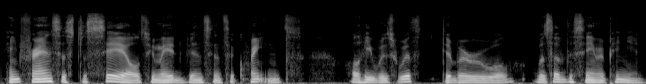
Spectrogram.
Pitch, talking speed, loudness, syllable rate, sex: 105 Hz, 175 wpm, -19 LUFS, 5.2 syllables/s, male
